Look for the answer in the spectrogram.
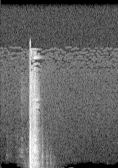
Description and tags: close-plastic-box
Closing a plastic box. Nothing more, nothing less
